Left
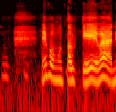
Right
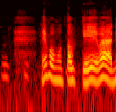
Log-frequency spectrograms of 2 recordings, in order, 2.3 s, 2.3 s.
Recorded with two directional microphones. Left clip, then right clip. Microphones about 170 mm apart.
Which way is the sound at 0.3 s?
25° right (ahead or behind).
